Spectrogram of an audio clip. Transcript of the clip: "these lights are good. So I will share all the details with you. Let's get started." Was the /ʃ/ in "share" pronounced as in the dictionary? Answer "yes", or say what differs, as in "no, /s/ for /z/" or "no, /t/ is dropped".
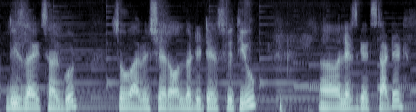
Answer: yes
